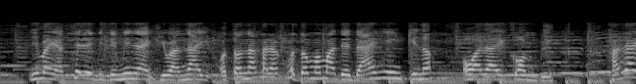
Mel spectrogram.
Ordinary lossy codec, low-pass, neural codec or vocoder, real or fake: AAC, 48 kbps; 7.2 kHz; none; real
